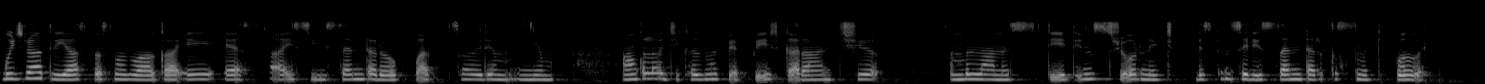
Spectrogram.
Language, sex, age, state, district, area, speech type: Kashmiri, female, 30-45, Jammu and Kashmir, Budgam, rural, read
